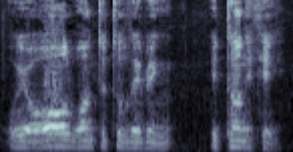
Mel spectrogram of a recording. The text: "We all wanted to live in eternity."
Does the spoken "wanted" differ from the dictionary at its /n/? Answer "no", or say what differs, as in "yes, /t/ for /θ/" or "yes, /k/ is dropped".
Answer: no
